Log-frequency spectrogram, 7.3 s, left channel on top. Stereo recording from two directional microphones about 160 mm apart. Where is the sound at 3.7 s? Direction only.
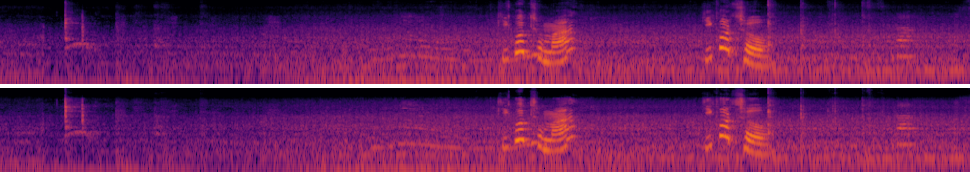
Centre (ahead or behind).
